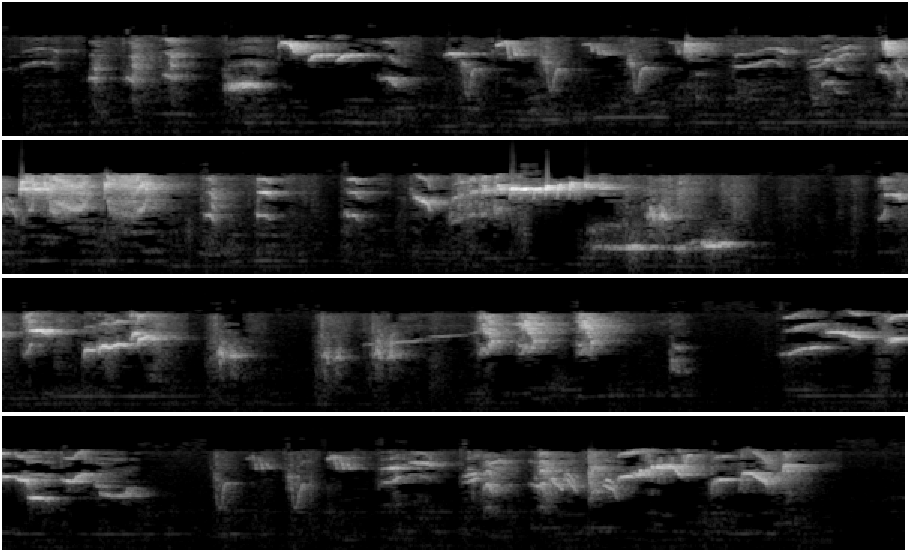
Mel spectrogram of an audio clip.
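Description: A songbird sings close by in a rich, varied string of whistles, trills and chirps.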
